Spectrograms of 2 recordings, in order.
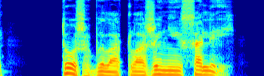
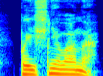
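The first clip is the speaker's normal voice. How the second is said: ordinary delivery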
